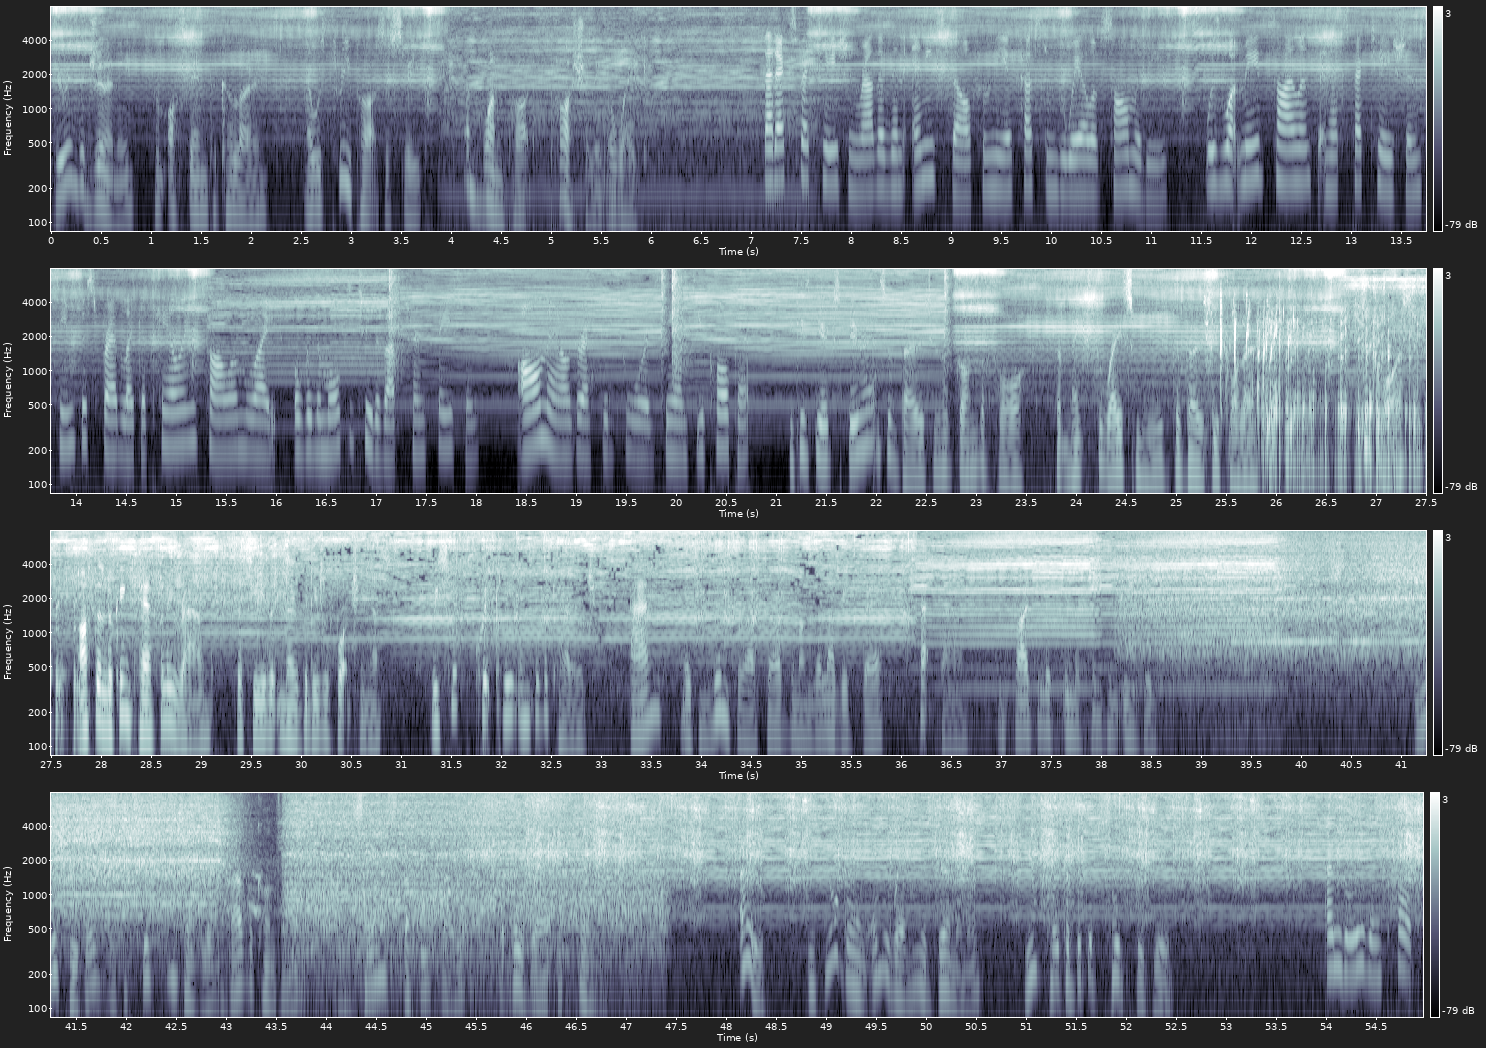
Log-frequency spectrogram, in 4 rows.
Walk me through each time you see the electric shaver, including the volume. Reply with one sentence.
You can hear the electric shaver from 0.0 to 40.1 s, getting louder; and from 45.2 to 54.9 s, at a steady volume.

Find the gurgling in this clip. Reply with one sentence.
You can hear the gurgling from 25.2 to 27.9 s.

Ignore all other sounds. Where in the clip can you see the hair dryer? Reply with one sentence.
The hair dryer can be heard from 38.1 to 47.5 s.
